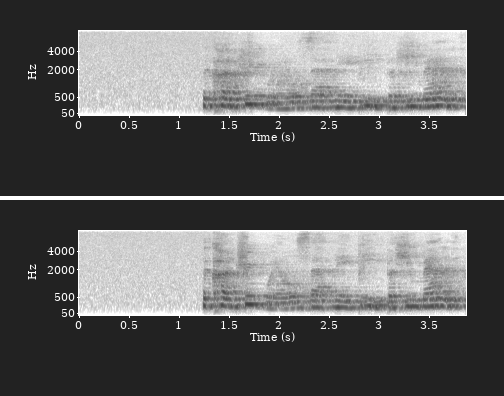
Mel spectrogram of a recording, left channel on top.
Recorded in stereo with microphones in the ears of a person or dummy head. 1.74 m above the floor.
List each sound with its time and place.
1.2 s a woman speaking: 50° right (ahead or behind), 3 m; by 3.8 s 55° right (ahead or behind), 4.5 m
